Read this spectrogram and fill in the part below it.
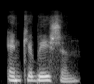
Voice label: "incubation", Indian

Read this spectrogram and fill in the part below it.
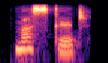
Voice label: "muscat", Indian

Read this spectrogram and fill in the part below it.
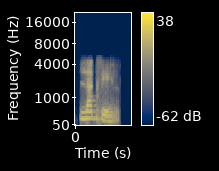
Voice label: "lugsail", Indian

